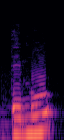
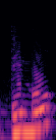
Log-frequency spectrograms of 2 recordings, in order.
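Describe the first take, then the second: No difference in how they are said.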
